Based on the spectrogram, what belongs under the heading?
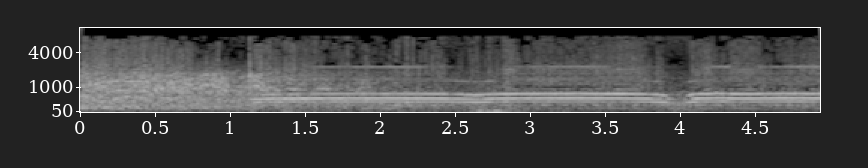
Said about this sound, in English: this is the slowest train I ever rode on. Wow. So it's rough, ain't it, too, sir? Real bumpity.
